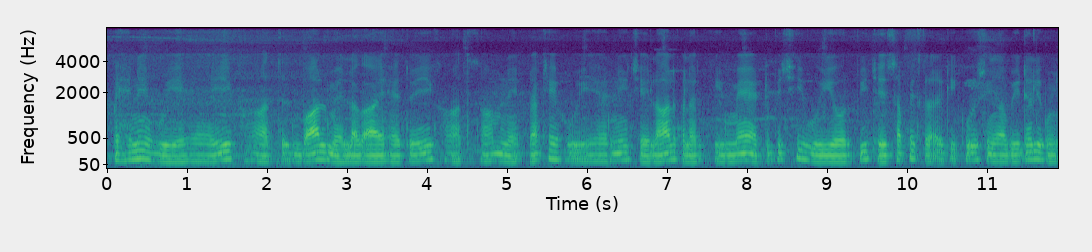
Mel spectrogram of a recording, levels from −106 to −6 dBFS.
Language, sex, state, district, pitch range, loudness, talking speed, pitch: Hindi, male, Maharashtra, Sindhudurg, 95-115 Hz, -39 LUFS, 160 wpm, 100 Hz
